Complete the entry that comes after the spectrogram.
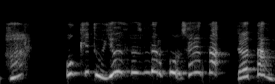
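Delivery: high surprised caller voice; a startled man, voiced high; mock surprise. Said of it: "caller reacts". (kaget dengan suara tinggi)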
